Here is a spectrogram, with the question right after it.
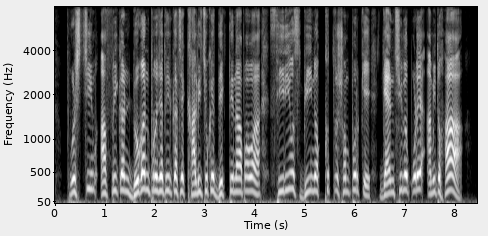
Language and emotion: Bengali, surprised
